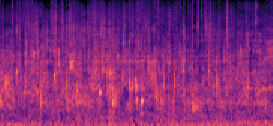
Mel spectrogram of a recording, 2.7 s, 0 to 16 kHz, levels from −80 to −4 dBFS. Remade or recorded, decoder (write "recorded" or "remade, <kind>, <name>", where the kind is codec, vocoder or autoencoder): remade, codec, SNAC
